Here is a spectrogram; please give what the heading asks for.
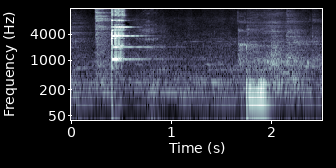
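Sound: wine glasses clinking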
